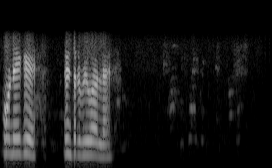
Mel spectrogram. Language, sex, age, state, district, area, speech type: Dogri, female, 18-30, Jammu and Kashmir, Samba, rural, conversation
